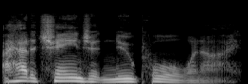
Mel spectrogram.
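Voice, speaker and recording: A man's voice: medium pitch, very animated, measured pace, no room sound, studio quality. A man playing a polite, guarded traveller and former soldier in a radio drama, speaking hesitantly and apologetically.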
